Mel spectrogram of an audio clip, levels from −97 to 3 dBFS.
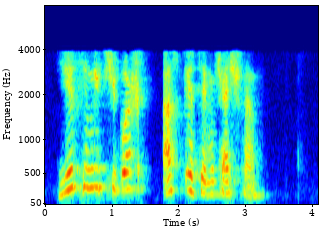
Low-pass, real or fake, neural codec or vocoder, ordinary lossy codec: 7.2 kHz; fake; codec, 44.1 kHz, 2.6 kbps, DAC; AAC, 16 kbps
